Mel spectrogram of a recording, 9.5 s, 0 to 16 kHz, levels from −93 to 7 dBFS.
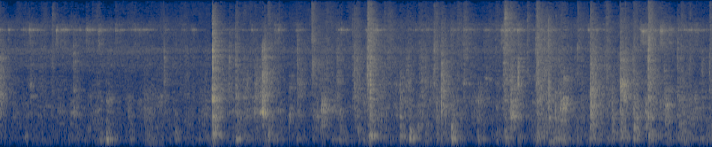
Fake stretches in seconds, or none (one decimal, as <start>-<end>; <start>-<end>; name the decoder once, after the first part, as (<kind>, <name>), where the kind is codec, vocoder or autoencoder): none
